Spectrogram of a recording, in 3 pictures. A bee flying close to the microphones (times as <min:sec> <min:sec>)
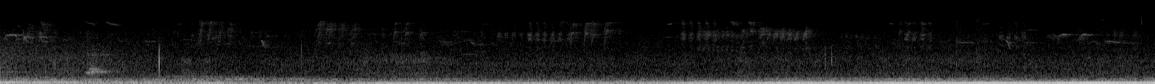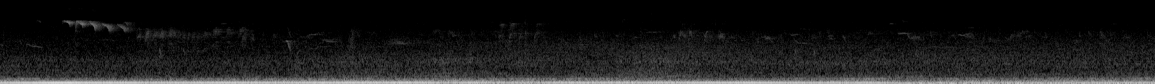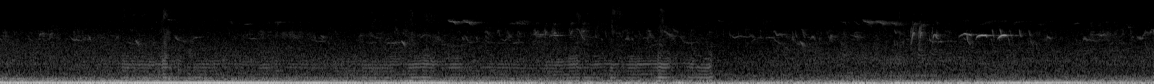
0:24.0 0:30.3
